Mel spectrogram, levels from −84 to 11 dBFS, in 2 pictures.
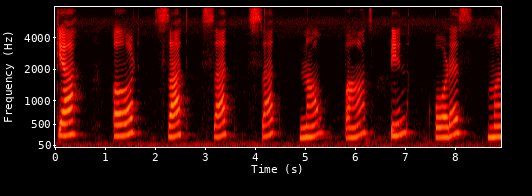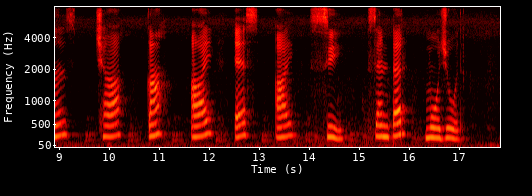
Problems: none marked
